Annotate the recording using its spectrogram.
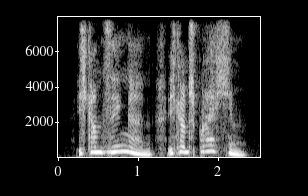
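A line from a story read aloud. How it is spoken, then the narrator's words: Called from far away. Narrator (German): rief sie schon von weit her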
